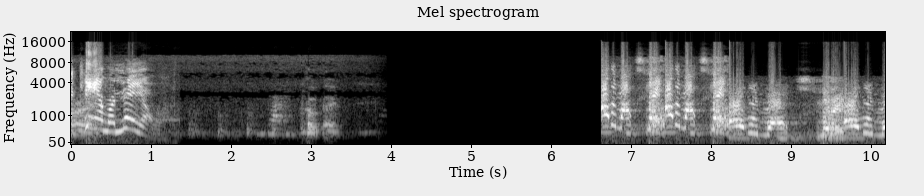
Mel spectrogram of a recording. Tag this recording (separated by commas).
Speech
